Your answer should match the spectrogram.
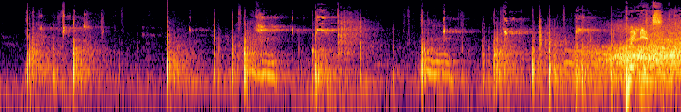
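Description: A tennis rally on a hard court: sharp racket strikes and ball bounces about once a second, most of them followed by a player's short grunt. Crowd cheering and applause swell up near the end as the point is won.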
